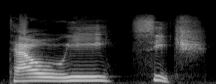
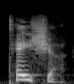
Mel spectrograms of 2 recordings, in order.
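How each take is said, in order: First: The word begins with a 'tau' sound. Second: The word does not begin with 'tau'. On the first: The speaker calls it wrong. "Tau, we would say, normally we would say" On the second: The speaker calls it right. "No, Taoiseach"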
